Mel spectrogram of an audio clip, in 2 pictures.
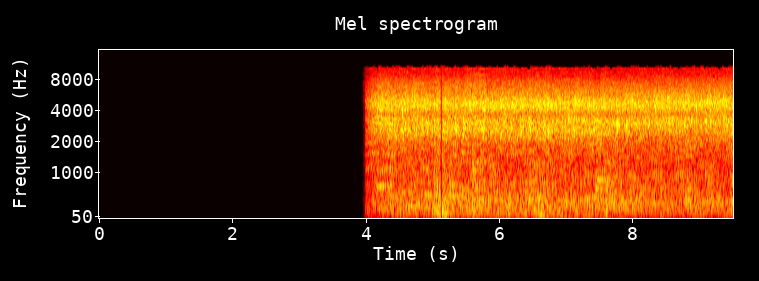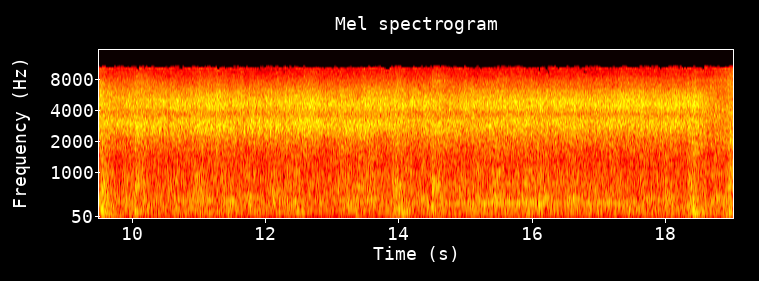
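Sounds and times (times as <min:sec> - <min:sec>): cartoning machine running: 0:04.0 - 0:19.0.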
